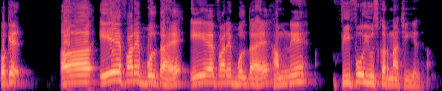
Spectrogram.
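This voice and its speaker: A man teaching an audit class in Hindi with an Indian accent, slightly hoarse, emphatic and repeating key phrases over and over. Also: sits high, slow. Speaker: audit lecturer. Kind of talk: classroom lecture.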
